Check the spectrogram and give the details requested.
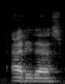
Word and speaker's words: adidas: ads they join ford adidas which is how it's pronounced here in the uk hp coca-cola unilever and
